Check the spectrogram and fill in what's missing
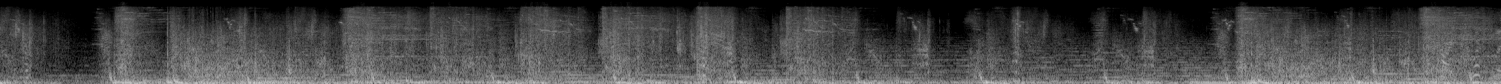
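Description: Combat in League of Legends: Wild Rift as a team attacks enemy turrets, with dense overlapping impacts, crashes, clanks and whooshes layered over loud continuous game music.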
